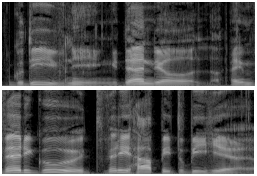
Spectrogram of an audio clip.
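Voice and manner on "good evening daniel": classic film vampire voice. A co-host greets the host at the start of a Dracula show, doing a Dracula impression. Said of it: "That's my Dracula impression".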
